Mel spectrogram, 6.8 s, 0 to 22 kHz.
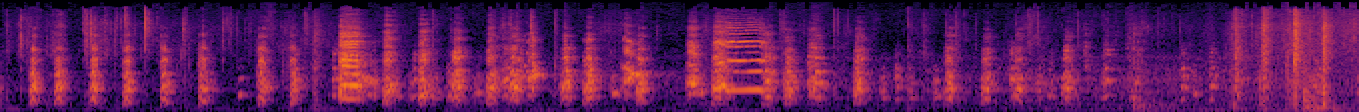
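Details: Chickens chattering inside a coop in Tokyo, February 2022: rapid overlapping clucks and occasional ringing squawks over a low background rumble.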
